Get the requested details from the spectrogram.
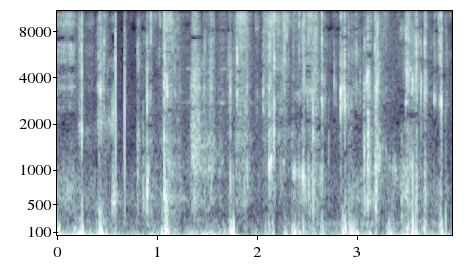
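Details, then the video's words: Close-up crisp cucumber bites from an eating French Bulldog, sharp cracking crunches followed by rapid irregular chewing clicks throughout, indoors. "The sound of chewing cucumbers"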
